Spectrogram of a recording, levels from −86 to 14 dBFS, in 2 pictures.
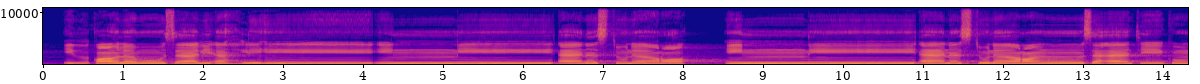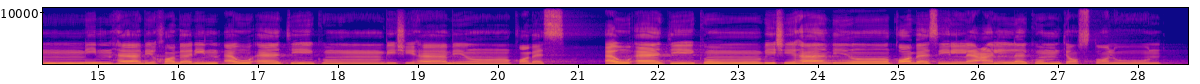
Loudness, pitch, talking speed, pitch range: -20 LUFS, 140 Hz, 50 wpm, 120-150 Hz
